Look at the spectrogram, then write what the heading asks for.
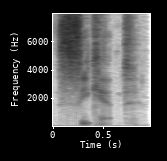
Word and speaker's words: secant: two of these if you remember this is pronounced secant and hopefully remember that secant is the reciprocal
